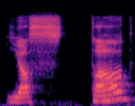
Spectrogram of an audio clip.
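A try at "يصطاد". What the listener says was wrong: Fantastic.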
